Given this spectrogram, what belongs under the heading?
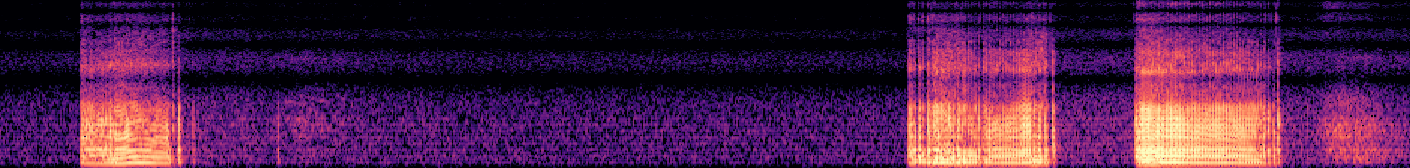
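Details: Dog snoring while dreaming, sounding like a "fart machine": three loud, rough, rattling snores, each about a second long, with steady room hum behind them.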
